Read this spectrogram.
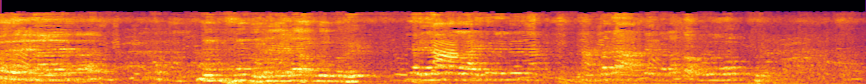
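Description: A young woman speaks cheerfully into a microphone over loudspeakers.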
